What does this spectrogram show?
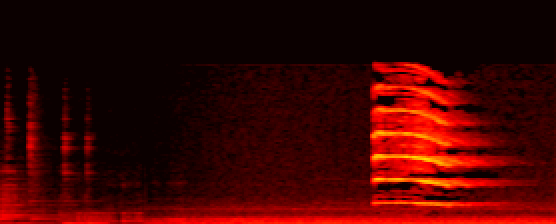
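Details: A young Long-eared Owl in Poland, a species of young pine forests nesting in old nests of other birds, gives one high, thin, squeaky whine like a creaking gate, begging for food, over steady hiss.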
